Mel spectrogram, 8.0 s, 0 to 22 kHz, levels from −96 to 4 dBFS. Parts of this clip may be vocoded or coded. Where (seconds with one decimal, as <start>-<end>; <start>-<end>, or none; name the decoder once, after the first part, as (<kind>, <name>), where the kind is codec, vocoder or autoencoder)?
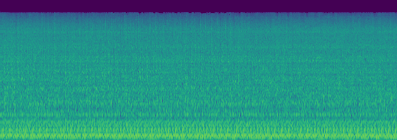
0.0-2.0 (autoencoder, DAC-VAE); 4.7-8.0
